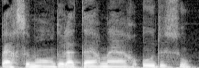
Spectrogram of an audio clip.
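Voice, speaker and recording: A woman guides a meditation as a yoga teacher. Her voice is mellow and slightly low, and she speaks very slowly. Short, soothing phrases are set apart by long pauses. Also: monotone.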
